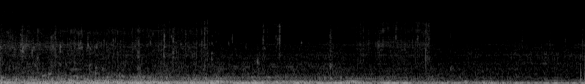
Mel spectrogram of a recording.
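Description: A small underwater vehicle's motor hums with a low, steady rumble.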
